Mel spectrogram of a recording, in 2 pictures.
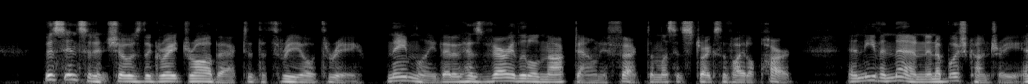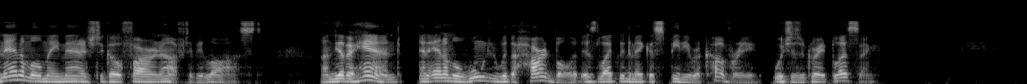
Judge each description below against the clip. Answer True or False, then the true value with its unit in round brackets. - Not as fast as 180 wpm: False (190 wpm)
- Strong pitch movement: False (3.7 semitones)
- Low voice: True (125 Hz)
